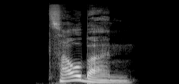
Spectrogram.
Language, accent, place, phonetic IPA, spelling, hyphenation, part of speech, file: German, Germany, Berlin, [ˈtsaʊ̯bɐn], zaubern, zau‧bern, verb, De-zaubern.ogg
- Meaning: to conjure, to perform magic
